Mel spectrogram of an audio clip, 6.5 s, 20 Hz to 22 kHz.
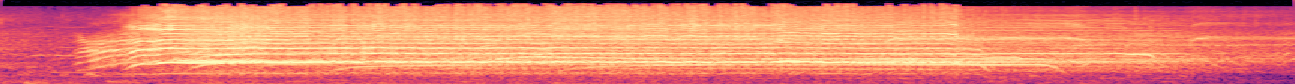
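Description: A large crowd at a protest screams together at 4 p.m. in one sustained, loud collective yell lasting several seconds, many overlapping high voices rising at once and then fading out.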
